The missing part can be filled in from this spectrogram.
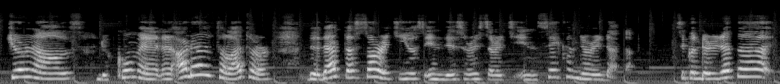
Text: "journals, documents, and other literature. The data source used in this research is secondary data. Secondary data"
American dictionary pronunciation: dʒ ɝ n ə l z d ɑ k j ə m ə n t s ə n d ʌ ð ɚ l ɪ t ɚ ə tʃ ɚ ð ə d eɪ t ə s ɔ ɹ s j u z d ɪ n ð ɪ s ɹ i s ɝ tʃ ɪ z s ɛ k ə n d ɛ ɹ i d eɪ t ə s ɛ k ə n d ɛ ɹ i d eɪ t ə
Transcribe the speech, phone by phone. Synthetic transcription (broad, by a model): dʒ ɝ n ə l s d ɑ k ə m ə n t ə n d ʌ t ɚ l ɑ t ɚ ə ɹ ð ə d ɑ t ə s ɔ ɹ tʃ j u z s ɪ n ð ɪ s ɹ i s ɝ tʃ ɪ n s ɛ k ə n d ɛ ɹ i d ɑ t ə s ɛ k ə n d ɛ ɹ i d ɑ t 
